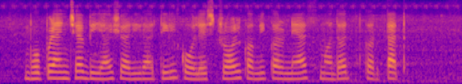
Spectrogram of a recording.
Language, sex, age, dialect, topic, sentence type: Marathi, female, 18-24, Varhadi, agriculture, statement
